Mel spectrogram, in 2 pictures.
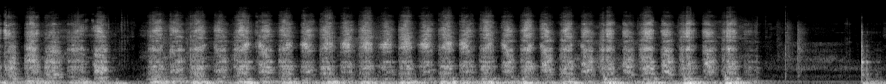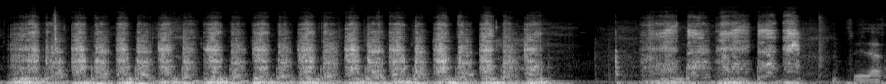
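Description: Coarse-to-fine wood rasp worked over a new wooden handle for an old pulaski axe, a steady rhythmic scraping of rapid strokes in long runs with two short pauses, loud and close.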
